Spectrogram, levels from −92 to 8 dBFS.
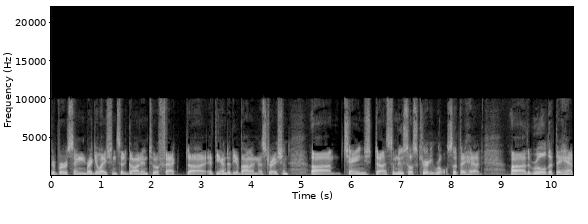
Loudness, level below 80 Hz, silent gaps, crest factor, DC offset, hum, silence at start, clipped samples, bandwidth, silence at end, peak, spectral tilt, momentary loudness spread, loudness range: -18 LUFS; -48 dBFS; none; 18 dB; under 0.1%; none; 0 s; under 0.1%; 10.5 kHz; 0 s; 0 dBFS; -5 dB/octave; 5 LU; 1 LU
